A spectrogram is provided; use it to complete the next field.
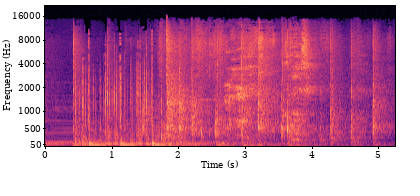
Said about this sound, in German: Schritte sehr bestimmt, Schritte ängstlich. Ein Kind. Ein Mann in den besten Jahren. Ein alter Mann. Unterschiedliche Schritte.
